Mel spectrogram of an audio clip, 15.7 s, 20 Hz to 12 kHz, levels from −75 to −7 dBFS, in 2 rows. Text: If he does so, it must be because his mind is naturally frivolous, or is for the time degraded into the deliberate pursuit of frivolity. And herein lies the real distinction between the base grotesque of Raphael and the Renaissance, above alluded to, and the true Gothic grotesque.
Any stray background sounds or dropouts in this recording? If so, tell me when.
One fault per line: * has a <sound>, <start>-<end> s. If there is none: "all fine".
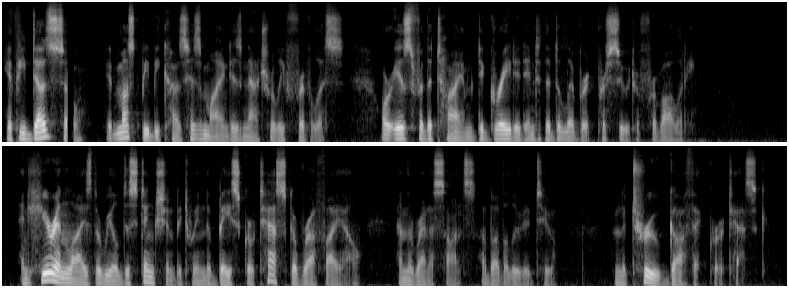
* has a dropout, 0.7-0.7 s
